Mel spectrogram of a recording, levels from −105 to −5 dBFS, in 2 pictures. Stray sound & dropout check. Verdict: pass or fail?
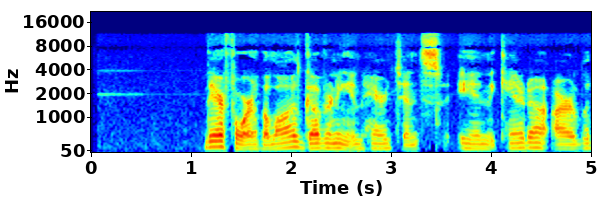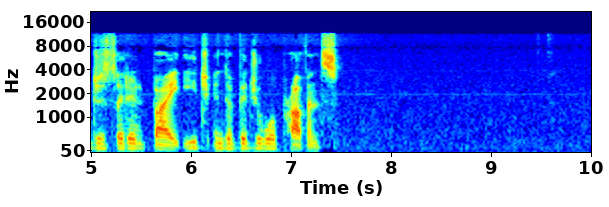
pass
